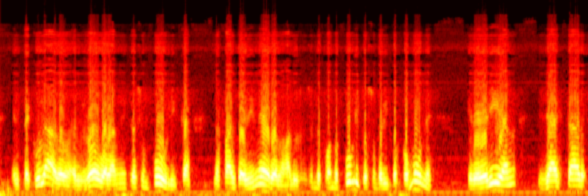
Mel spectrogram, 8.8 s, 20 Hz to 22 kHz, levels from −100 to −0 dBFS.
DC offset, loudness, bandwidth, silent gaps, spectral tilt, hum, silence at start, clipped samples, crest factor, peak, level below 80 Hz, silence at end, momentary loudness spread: under 0.1%; -10 LUFS; 11.5 kHz; none; -7.5 dB/octave; none; 0 s; 1%; 10 dB; 0 dBFS; -42 dBFS; 0.05 s; 10 LU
